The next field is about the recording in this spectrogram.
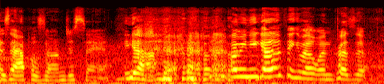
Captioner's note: laughs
